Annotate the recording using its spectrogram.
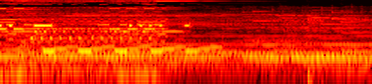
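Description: Several telephones ringing at once, their electronic ringtones overlapping: a fast two-note warble and quick high beeps over steady tones. The warble and beeps stop about a second and a half in while the other phones keep ringing.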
